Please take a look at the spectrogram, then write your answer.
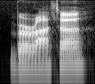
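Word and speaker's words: Barada: So it's Klaatu, Barata, Nikto.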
